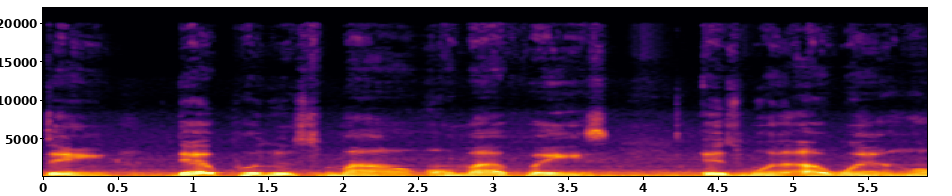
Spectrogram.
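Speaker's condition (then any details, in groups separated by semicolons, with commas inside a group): ALS; recently diagnosed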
